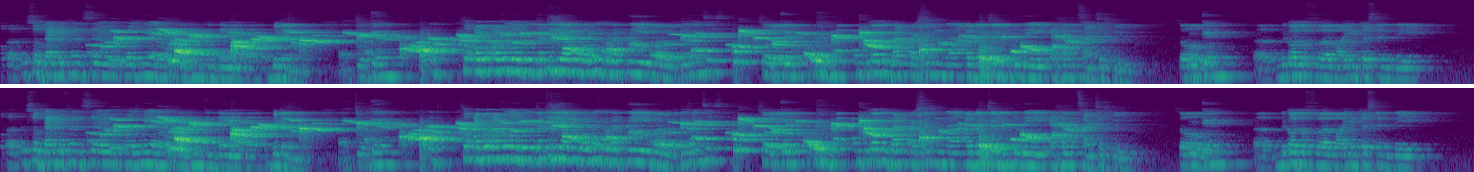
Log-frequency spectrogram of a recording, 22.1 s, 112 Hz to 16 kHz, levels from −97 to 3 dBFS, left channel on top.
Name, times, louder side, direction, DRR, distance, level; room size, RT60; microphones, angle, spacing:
voice 1, 0.1-4.5 4.8-5.6 6.4-6.5 6.9-10.8 11.4-11.9 12.5-16.9 17.7-18.2 18.8-21.3, equal, 55° right, -3 dB, 0.7 m, -41 dB
sound 1, 1.3-13.4 13.8-16.2, equal, 35° right, 1.4 m, -31 dB
voice 2, 5.3-6.0 11.5-12.6 17.8-18.5, left 2 dB, 5° right, -6 dB, 0.6 m, -45 dB
3.5 x 2.5 x 2.3 m, 1.1 s
head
